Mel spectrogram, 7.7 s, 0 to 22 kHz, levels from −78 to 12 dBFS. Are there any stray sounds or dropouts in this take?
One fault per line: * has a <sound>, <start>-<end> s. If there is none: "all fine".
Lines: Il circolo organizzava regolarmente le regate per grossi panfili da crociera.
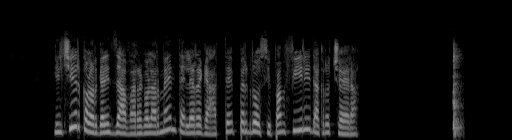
* has a thud, 6.8-7.0 s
